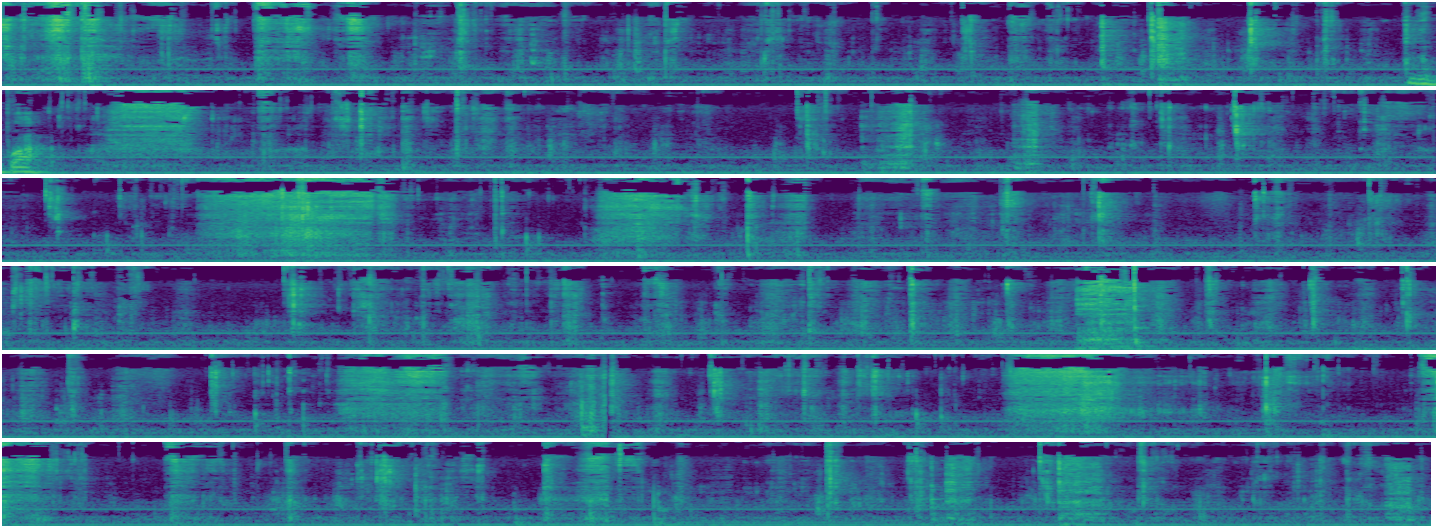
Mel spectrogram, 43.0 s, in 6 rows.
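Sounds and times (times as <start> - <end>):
person chewing food: 0.0 - 42.9
low hum: 36.4 - 42.7.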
